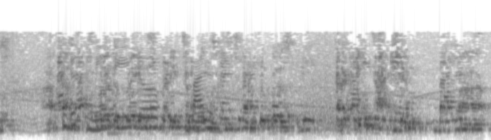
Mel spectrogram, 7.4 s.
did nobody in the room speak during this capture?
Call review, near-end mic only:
No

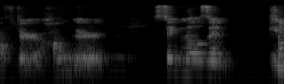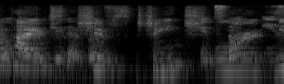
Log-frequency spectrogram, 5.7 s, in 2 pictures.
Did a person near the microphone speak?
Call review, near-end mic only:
Yes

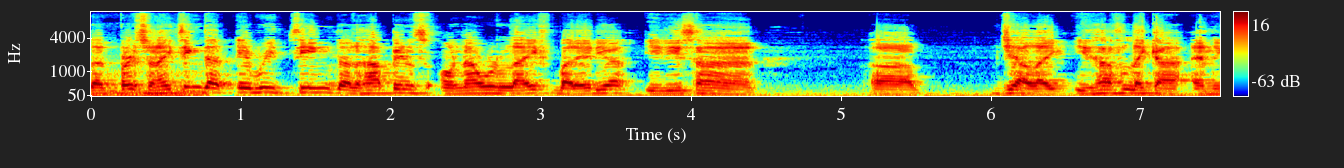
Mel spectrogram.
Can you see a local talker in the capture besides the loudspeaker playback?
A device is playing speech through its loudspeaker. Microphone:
No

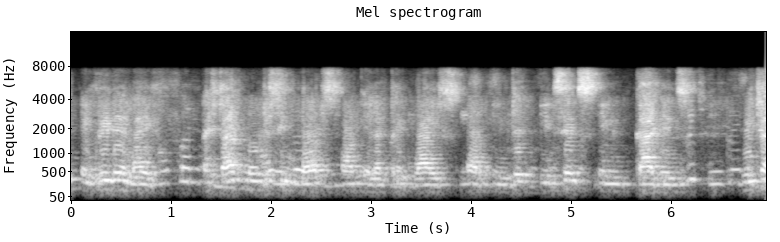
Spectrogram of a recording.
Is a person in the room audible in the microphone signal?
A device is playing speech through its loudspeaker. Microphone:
Yes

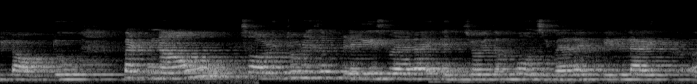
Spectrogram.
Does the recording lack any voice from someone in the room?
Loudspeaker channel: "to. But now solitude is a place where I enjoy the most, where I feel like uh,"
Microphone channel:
Yes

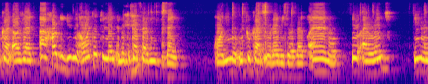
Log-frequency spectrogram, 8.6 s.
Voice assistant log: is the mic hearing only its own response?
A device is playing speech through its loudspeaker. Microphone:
No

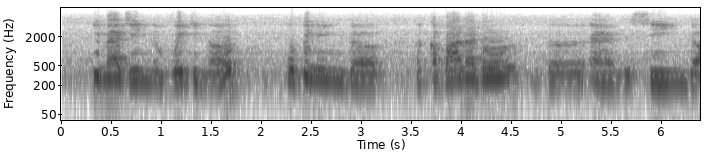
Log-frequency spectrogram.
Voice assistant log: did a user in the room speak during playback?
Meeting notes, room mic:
No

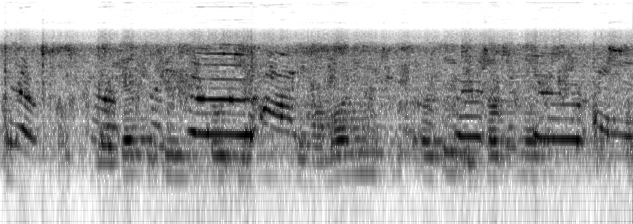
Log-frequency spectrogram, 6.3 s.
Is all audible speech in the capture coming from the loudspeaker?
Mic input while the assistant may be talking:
No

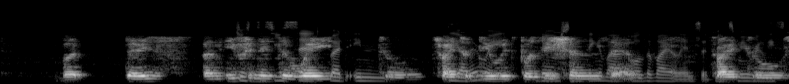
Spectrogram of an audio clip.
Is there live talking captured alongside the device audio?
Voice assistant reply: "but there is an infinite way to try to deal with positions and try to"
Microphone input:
Yes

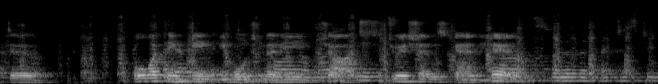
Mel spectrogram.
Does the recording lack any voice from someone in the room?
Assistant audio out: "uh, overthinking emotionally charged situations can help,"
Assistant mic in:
No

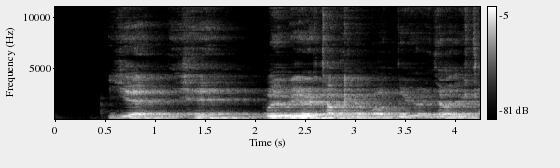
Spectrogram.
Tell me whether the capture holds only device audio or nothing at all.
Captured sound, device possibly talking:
No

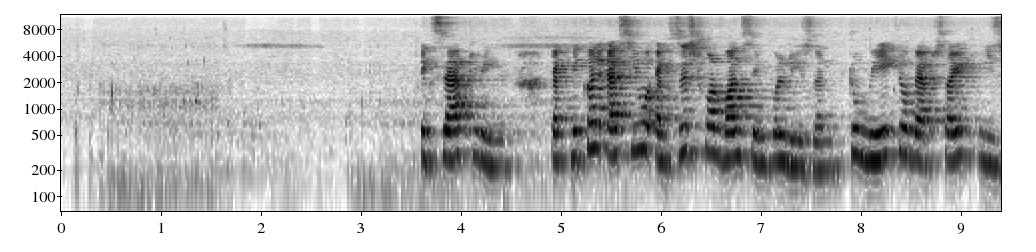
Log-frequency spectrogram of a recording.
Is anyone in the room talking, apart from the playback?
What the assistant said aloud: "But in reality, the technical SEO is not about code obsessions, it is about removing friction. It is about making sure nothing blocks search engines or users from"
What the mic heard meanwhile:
Yes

